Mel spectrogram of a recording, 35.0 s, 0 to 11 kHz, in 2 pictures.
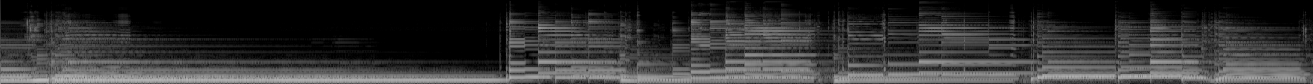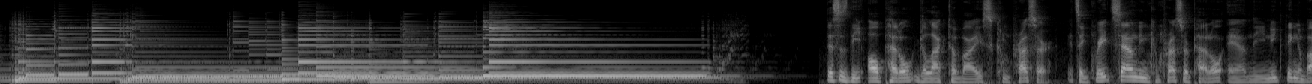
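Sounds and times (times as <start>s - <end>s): clean electric guitar chords: 0.0s - 27.7s.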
